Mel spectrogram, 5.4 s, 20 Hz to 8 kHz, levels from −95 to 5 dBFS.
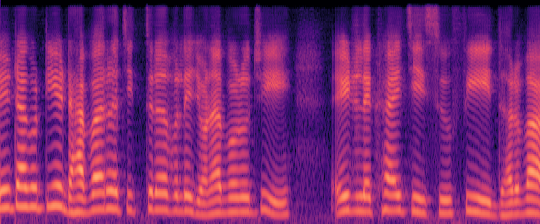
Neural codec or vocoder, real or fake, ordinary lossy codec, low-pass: codec, 16 kHz, about 1 kbps, DyCAST, with the encoder's durations; fake; none; 7.2 kHz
